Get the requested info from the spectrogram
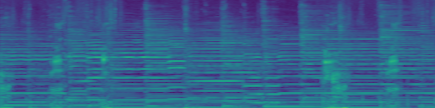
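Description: Country-style background music with guitar, overlaid by cartoon pig oinks about half a second and a second in and again near the end.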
